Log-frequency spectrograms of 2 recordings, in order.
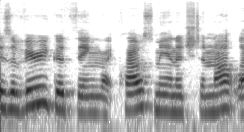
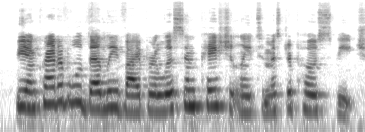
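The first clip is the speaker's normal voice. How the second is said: ordinary delivery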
